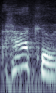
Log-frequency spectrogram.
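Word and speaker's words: 百: out it's haiku and haku is how you say 100 and this is the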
